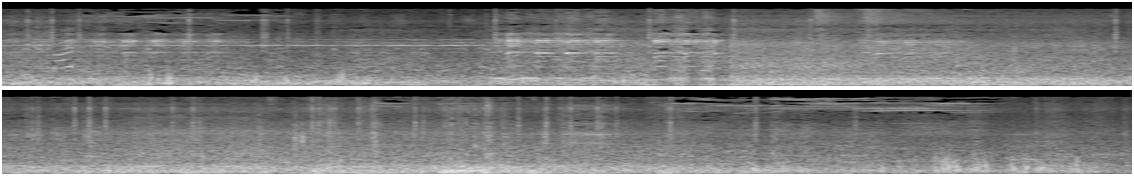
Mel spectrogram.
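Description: Bus engines idle and rumble nearby.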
